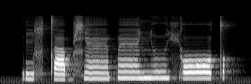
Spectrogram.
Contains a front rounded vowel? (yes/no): no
